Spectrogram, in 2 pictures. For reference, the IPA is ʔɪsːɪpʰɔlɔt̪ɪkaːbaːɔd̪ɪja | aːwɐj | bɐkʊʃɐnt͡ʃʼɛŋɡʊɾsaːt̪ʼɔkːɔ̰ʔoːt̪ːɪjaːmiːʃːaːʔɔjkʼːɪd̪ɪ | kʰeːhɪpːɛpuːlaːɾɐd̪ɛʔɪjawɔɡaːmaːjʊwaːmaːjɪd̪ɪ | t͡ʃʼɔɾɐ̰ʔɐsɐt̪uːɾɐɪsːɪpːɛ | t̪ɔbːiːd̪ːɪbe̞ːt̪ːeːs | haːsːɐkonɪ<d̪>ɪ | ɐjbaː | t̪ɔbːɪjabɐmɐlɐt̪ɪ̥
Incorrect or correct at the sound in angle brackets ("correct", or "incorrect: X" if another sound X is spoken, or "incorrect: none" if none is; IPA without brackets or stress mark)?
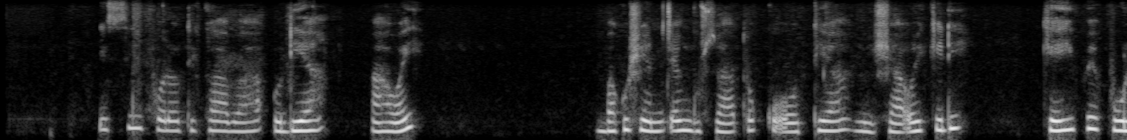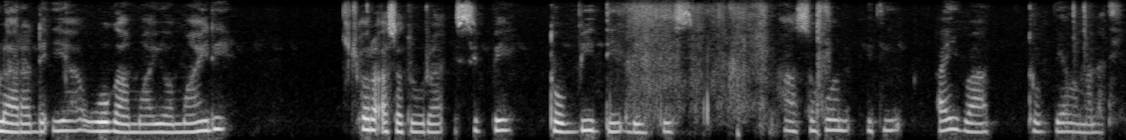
incorrect: t̪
